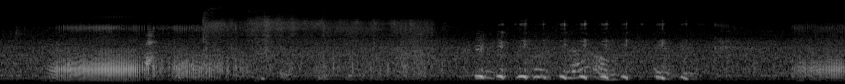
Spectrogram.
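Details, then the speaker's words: Sleeping Chihuahua snoring: a droning snore followed by a run of short rattling, snorting breaths. "Bucky. You're snoring, buddy."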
